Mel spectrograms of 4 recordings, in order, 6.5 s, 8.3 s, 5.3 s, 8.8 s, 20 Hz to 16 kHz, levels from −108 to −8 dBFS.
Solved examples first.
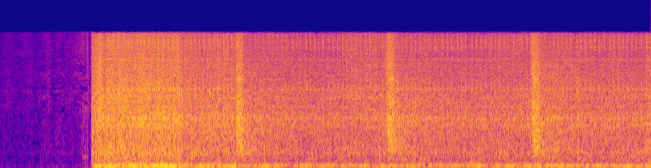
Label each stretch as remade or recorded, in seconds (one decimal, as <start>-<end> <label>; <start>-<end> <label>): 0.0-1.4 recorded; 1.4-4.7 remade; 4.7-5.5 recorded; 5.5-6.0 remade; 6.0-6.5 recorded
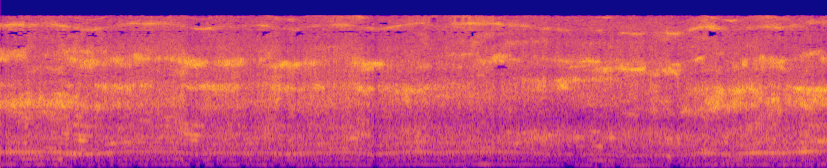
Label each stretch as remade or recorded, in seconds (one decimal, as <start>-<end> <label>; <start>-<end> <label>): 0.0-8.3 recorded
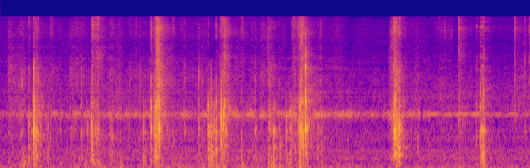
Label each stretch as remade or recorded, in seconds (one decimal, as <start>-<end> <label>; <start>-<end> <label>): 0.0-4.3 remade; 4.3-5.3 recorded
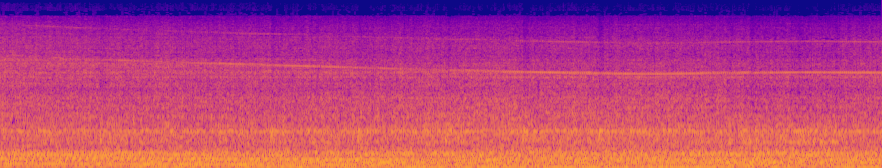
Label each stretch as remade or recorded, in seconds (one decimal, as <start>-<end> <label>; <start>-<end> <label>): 0.0-4.2 recorded; 4.2-5.0 remade; 5.0-8.8 recorded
